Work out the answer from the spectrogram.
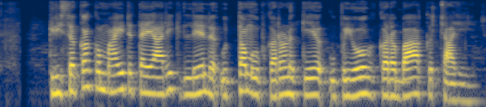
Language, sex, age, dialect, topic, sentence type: Maithili, male, 18-24, Southern/Standard, agriculture, statement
